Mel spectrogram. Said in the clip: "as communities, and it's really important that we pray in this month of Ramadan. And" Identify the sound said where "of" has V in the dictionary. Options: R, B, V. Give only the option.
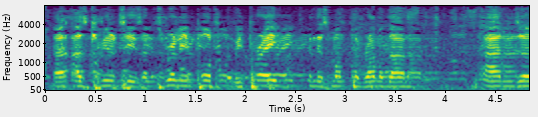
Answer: V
